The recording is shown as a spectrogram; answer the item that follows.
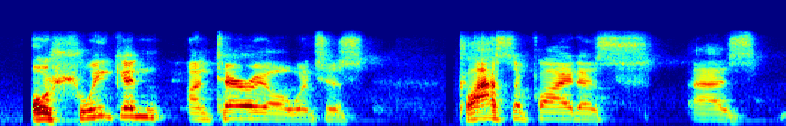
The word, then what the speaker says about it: Ohsweken: And you told me now, no, I want you to help me with this pronunciation because I like to learn. Oswegan? Ohsweken, Ontario, which is classified as Six Nations.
